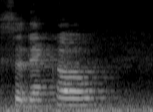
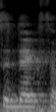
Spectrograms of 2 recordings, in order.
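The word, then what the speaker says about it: Sodexo: Visa General Electric SED sedo I'm not pronouncing that right am I is it sedo it's sedexo but that's okay thank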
